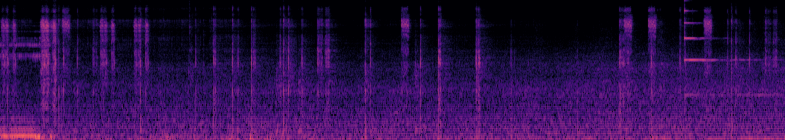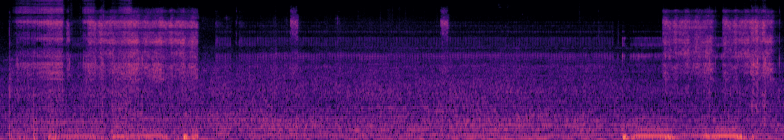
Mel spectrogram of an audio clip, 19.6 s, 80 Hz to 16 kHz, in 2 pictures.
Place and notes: Grachtengordel-West, Amsterdam, Niederlande - Amsterdam - Amsterdam Light Festival, 'This is it, be here now' by Rudi Stern
Amsterdam - Amsterdam Light Festival, 'This is it, be here now' by Rudi Stern.
[Hi-MD-recorder Sony MZ-NH900, Beyerdynamic MCE 82]
Amsterdam, Netherlands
